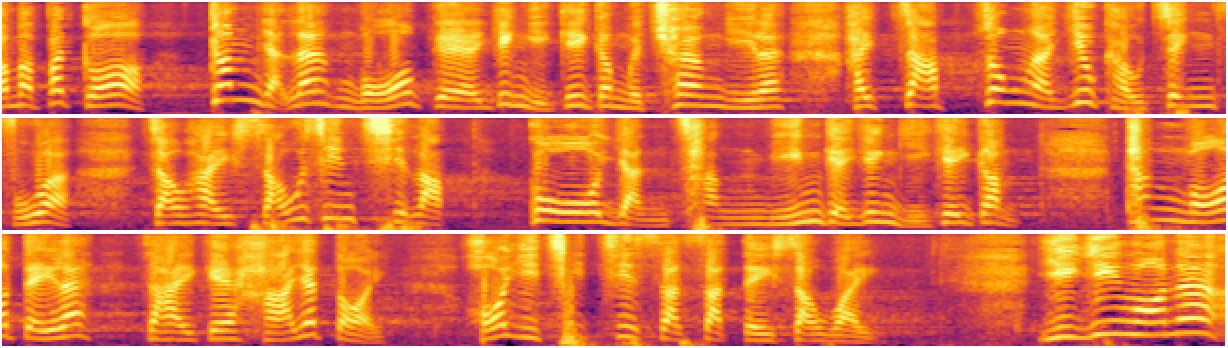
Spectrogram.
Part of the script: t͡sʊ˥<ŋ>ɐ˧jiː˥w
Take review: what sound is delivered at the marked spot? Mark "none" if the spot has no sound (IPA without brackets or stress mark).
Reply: ŋ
